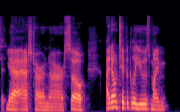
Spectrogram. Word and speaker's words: Ashtar Anar: page under um your um channel name right ashar I forget how to pronounce it yeah ashtar andar so I don't typically use my the website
